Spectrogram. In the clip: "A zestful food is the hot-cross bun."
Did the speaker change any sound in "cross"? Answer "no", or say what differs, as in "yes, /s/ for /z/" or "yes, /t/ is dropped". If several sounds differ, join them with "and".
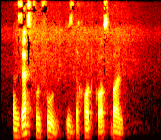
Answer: yes, /ɹ/ is dropped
